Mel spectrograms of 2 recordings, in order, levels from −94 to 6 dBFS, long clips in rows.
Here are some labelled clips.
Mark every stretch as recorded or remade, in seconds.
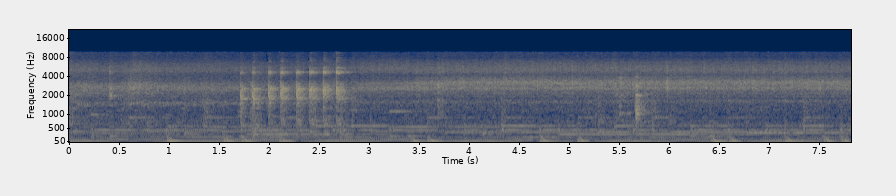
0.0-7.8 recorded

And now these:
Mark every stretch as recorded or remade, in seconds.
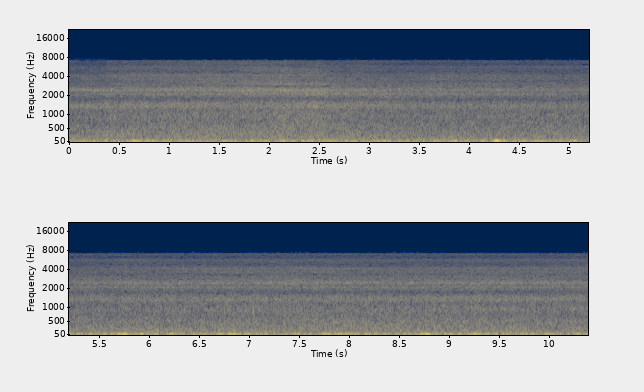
0.0-0.5 remade; 0.5-10.4 recorded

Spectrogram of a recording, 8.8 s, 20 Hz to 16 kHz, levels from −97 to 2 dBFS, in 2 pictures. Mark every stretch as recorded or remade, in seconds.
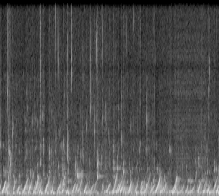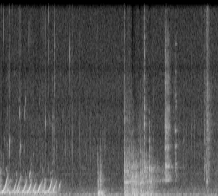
0.0-3.4 recorded; 3.4-4.1 remade; 4.1-8.8 recorded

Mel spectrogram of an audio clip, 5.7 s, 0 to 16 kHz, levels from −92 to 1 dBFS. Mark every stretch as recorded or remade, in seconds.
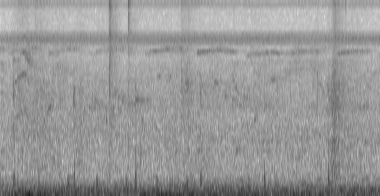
0.0-5.7 recorded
